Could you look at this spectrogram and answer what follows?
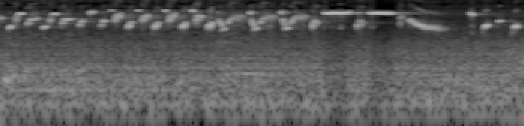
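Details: Goldfinch-canary hybrid delivering a quick bubbling string of high chirps, then two long pure whistles and a descending slurred note.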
